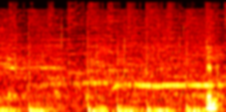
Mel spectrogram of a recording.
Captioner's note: audience members cheering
